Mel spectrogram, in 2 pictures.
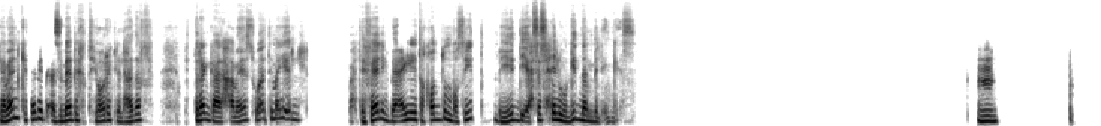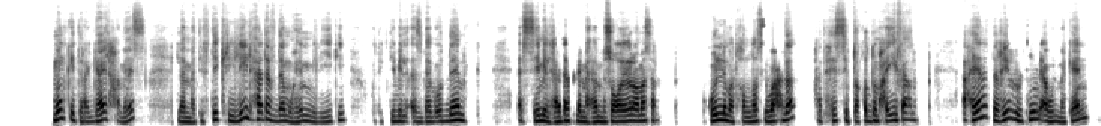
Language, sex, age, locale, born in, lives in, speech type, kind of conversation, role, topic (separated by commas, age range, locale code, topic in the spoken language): Arabic, male, 20-24, ar-EG, Egypt, Egypt, read, expert-assistant, expert, سمعت إن الناس اللي بتحكي أهدافها للناس أقل حماس لتحقيقها، هل المعلومة دي صح؟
